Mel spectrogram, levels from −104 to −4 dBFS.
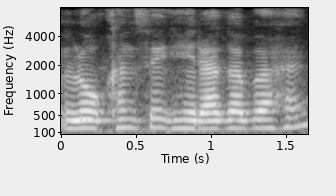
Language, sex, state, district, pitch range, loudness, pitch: Bhojpuri, female, Uttar Pradesh, Deoria, 190-205 Hz, -17 LUFS, 195 Hz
